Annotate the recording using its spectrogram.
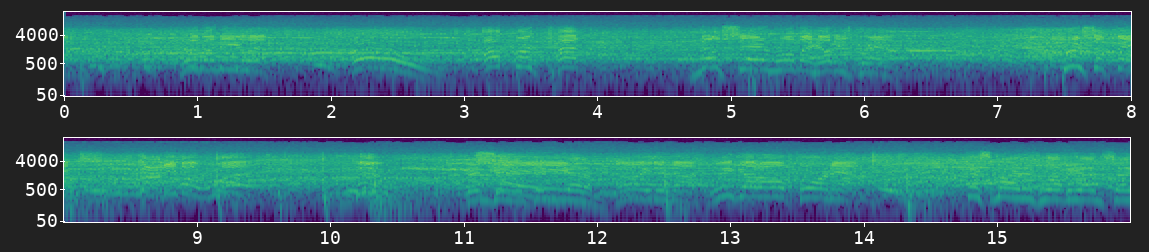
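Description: Wrestlers' bodies and feet hitting the ring mat, several sharp impacts scattered through, over a shouting, cheering arena crowd.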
